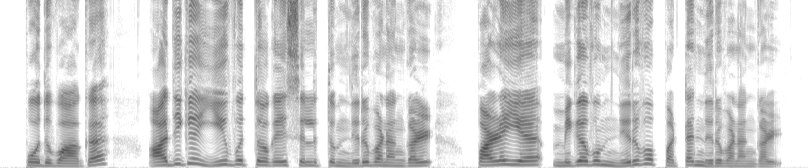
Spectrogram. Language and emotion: Tamil, neutral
